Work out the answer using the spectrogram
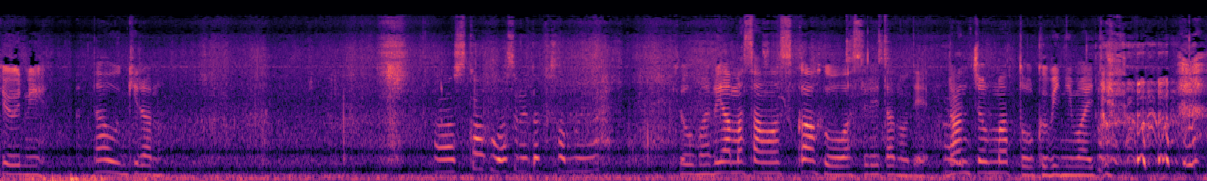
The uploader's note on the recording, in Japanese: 若杉山。山での収録と下山後のアフタートークを合わせて作っています。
